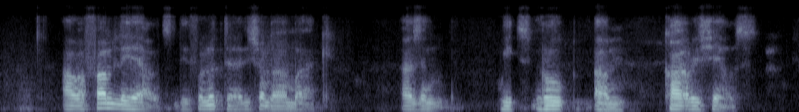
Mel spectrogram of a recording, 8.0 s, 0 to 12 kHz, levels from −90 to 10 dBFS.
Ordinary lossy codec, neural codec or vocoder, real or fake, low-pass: Opus, 16 kbps; codec, 16 kHz, 0.8 kbps, ZipCodec; fake; 7.2 kHz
